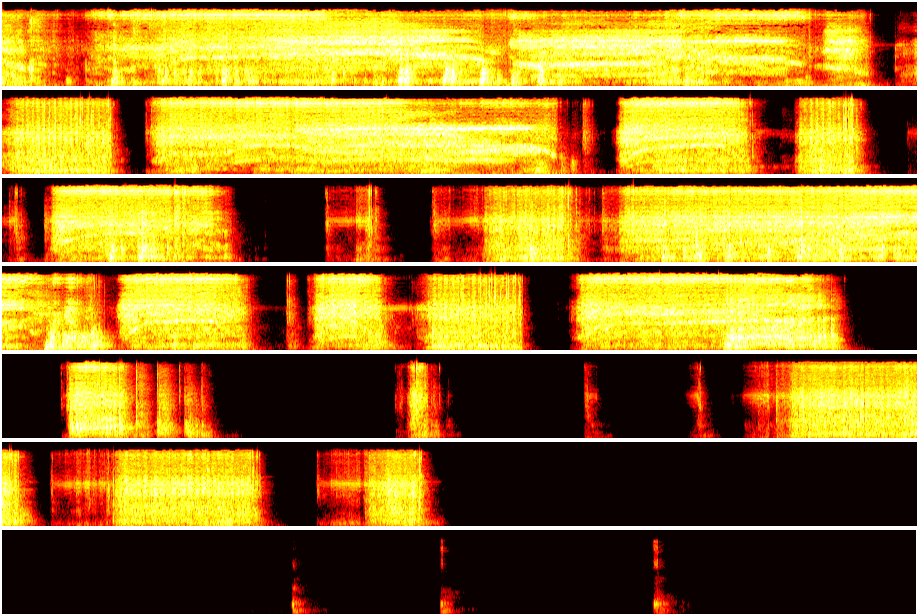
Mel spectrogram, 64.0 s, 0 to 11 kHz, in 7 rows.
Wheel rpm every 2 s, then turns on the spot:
100, 160, 120, 120, 40, 70, 130, 80, 40, 80, 30, 20, 50, 100, 80, 40, 70, 110, 10, 0, 0, 0, 20, 30, 10, 0, 0, 0, 0, 0, 0, 0.
8-10 16-18 30-32 44-50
